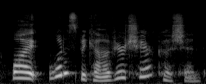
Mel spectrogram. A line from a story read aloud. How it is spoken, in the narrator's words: Mary Louise suddenly exclaimed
